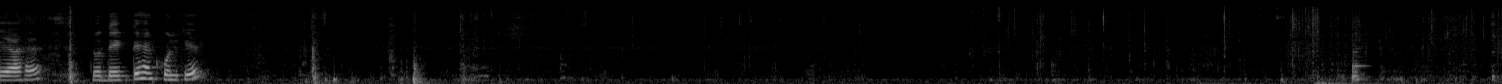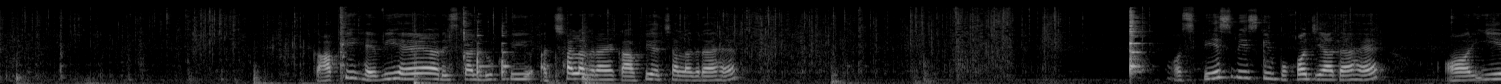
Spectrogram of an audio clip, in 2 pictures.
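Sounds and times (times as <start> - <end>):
plastic bag crinkling: 5.7 - 8.8, 9.5 - 26.1, 27.4 - 30.0
cardboard rustling: 9.8 - 18.2, 20.6 - 25.8.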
